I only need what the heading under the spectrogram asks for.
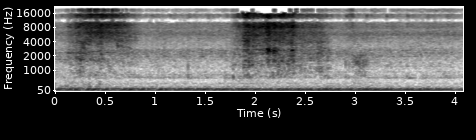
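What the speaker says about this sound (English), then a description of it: "Let it idle low for a minute." A rough-running car engine idles low and steady, a dirty-on-startup condition noted, its constant low rumble close by and alone for the full stretch.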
